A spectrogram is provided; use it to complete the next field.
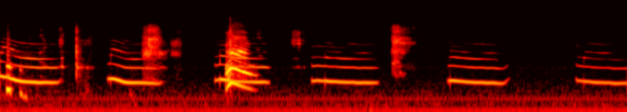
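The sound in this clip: A cat named Angus meowing over and over, a string of clear, tonal meows with falling pitch, some longer and drawn out, separated by short pauses.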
